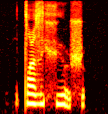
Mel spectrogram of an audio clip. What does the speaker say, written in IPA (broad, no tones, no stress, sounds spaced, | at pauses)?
tˤ i z xʲ o̤ ʂ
